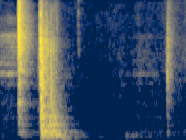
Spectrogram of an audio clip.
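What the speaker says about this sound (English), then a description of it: "I'm going to close the door" A home door swings shut with a couple of solid thuds close by, followed by a faint knock and quiet room tone.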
